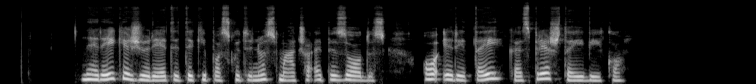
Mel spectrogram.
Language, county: Lithuanian, Klaipėda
